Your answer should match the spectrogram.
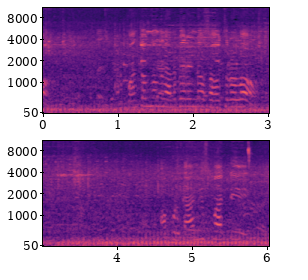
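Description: A motor vehicle engine running steadily close by, a low continuous rumble, with people's voices talking over it in the background.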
